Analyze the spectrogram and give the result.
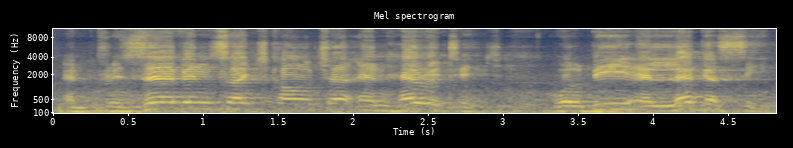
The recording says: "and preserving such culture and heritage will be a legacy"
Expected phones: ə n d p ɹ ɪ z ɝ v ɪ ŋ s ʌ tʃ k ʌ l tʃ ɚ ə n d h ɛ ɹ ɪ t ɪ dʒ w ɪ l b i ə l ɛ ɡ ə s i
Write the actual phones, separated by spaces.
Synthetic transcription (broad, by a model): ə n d p ɹ ɪ z ɝ v ɪ ŋ s ʌ tʃ k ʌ l tʃ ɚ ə n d h ɛ ɹ ɪ t ɪ dʒ w ɪ l b i ə l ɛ ɡ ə s i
